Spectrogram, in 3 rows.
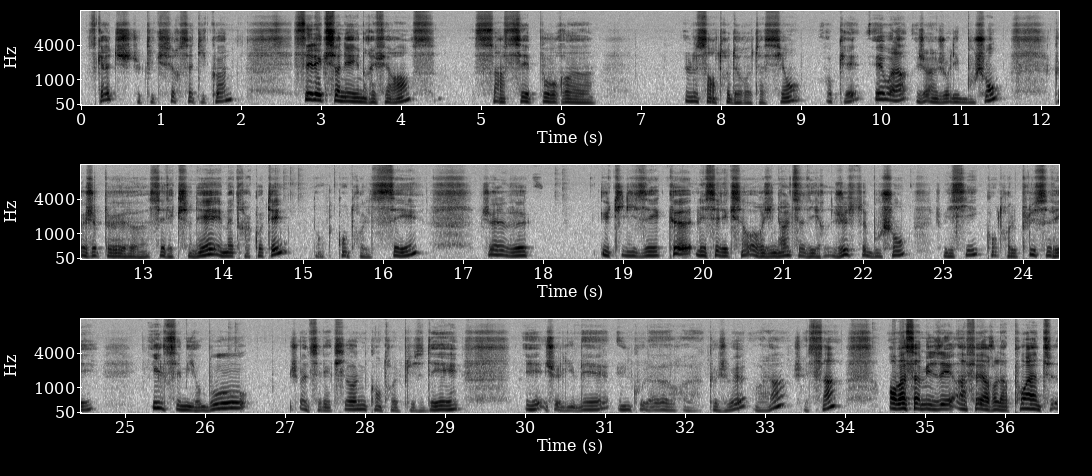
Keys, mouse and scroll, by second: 1.0 click, 2.6 click, 6.8 click, 8.9 click, 10.0-11.5 drag, 12.0-12.3 scroll down 1, 14.6 click, 15.7 ctrl+c, 15.9 ctrl+c, 20.7 click, 22.3 click, 23.8 ctrl+v, 24.3 ctrl+right click, 25.4-25.7 scroll up 1, 26.7 click, 27.9 ctrl+d, 29.5 click, 30.8 click, 31.7 click, 32.9 click, 33.3 click, 34.9 click, 35.6 right click, 36.5-36.6 scroll down 1.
